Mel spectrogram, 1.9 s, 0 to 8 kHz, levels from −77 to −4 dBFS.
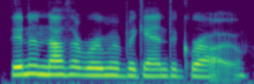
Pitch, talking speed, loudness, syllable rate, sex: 215 Hz, 190 wpm, -16 LUFS, 5.8 syllables/s, female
